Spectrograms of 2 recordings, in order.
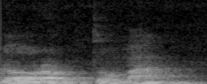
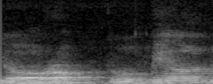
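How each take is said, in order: First: DOROBTUMAL with a wrong a before the l; wrong fathah. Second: DOROBTUMIL with a wrong i before the l; wrong kasrah. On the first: Teacher warning against swapping vowels, DOROBTUMAL with an a. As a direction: say DOROBTUMAL low, ending in mal. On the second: Teacher warning against swapping vowels, DOROBTUMIL with an i. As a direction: say DOROBTUMIL, ending in mil. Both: Shown as a demonstration. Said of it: "Gak boleh diganti jadi".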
